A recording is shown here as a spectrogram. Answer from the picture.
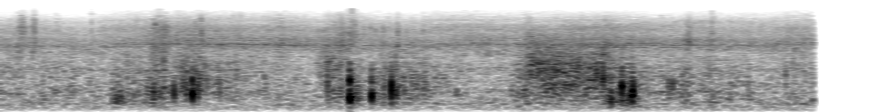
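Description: Footsteps crunching through dry leaf litter, a few irregular crackling steps over steady outdoor background noise.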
